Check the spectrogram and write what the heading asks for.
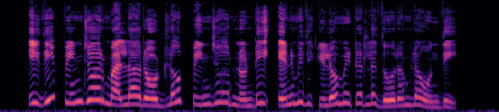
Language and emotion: Telugu, neutral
